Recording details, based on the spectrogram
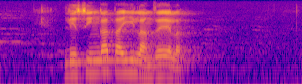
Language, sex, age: Tsonga, male, 19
